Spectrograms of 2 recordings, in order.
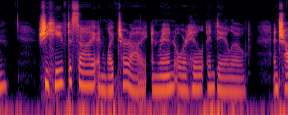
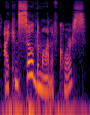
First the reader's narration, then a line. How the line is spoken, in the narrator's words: she exclaimed, smiling again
